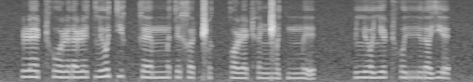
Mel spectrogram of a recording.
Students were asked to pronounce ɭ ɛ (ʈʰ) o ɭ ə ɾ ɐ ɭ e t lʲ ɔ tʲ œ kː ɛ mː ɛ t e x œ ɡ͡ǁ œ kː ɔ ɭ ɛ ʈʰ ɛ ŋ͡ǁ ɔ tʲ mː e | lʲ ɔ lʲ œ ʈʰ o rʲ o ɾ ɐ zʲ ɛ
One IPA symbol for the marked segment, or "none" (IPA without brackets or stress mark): ʈʰ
